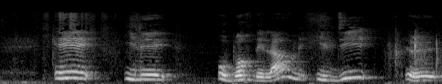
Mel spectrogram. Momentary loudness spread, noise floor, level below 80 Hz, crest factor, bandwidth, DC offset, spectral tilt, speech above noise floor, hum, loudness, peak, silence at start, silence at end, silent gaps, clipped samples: 12 LU; -43 dBFS; -54 dBFS; 18 dB; 12 kHz; under 0.1%; -6 dB/octave; 25 dB; none; -20 LUFS; -4 dBFS; 0.05 s; 0 s; none; under 0.1%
